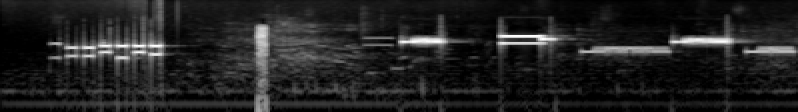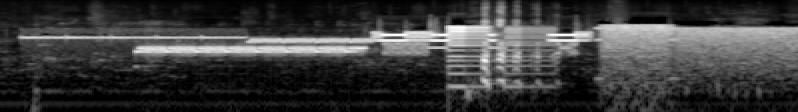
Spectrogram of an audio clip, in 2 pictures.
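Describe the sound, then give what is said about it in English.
A dial-up modem on a phone line dials a quick run of touch-tone beeps, then screeches through its handshake of steady tones, warbles and chirps, ending in a loud hiss of static. Clear, with no talking. “When I finally got high-speed cable internet that wasn't attached to a phone line, it was life-changing.”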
